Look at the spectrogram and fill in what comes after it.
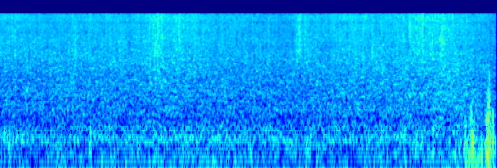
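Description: Heavy hurricane rain pouring down in a steady hiss, with a low wind rumble on the microphone. A few short thumps come near the end.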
